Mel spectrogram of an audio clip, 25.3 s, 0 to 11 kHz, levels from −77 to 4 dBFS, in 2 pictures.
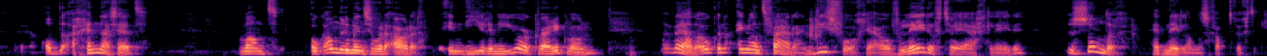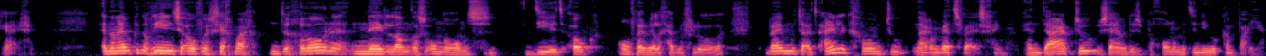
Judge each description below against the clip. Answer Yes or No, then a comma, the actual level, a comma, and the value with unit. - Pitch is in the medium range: Yes, medium, 150 Hz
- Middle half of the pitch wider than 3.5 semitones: Yes, average, 5.2 semitones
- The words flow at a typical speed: Yes, average, 185 wpm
